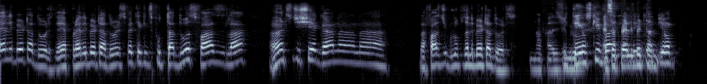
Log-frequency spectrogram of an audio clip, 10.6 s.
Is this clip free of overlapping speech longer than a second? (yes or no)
no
